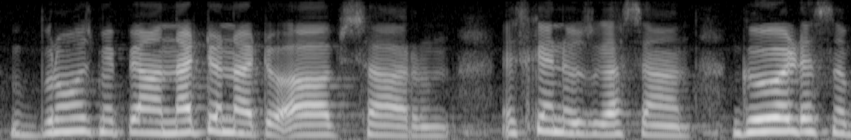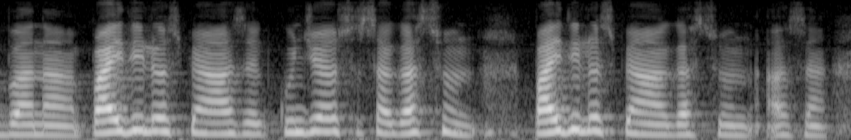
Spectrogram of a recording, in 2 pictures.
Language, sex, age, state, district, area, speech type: Kashmiri, female, 30-45, Jammu and Kashmir, Bandipora, rural, spontaneous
